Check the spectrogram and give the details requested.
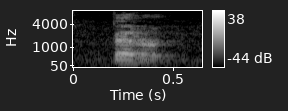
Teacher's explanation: How much attention does the two T's in the middle of better get? It's barely even pronounced. Better. Boom, right past the double consonant.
